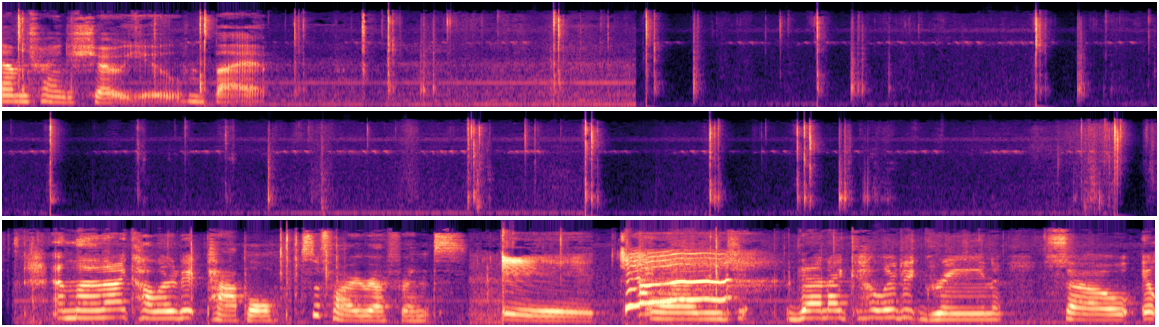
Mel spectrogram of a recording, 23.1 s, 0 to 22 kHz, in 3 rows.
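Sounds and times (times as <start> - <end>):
sharp clicks and pops: 1.0 - 6.0, 6.8 - 9.3, 10.8 - 13.6, 16.6 - 17.8.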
